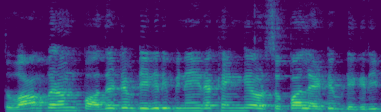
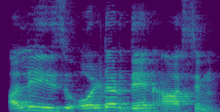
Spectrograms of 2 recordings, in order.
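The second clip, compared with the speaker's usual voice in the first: slow example sentence; much slower than usual. Shown as a demonstration. Teacher reading a model sentence to students, slow. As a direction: dictate the sentence slowly and clearly. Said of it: "मैं आपको example देता हूँ".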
